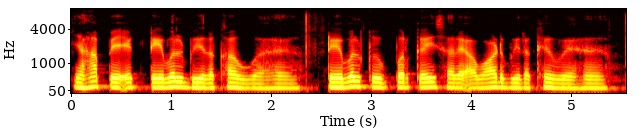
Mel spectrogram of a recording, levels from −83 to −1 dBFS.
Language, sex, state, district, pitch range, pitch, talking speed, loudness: Hindi, male, Jharkhand, Palamu, 120-135 Hz, 130 Hz, 195 wpm, -15 LUFS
